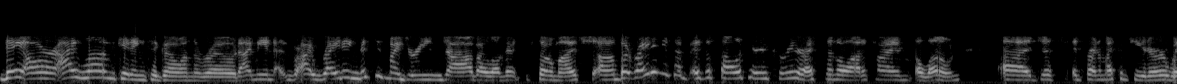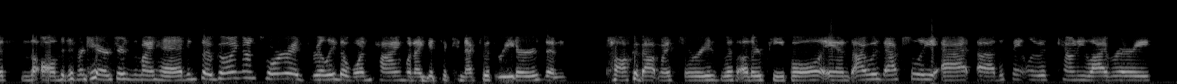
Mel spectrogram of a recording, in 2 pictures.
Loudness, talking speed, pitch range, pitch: -33 LUFS, 230 wpm, 195-250 Hz, 210 Hz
